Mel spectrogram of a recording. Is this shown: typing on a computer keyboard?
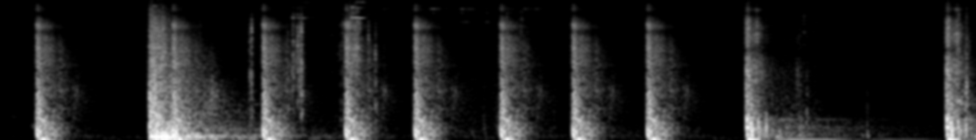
no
